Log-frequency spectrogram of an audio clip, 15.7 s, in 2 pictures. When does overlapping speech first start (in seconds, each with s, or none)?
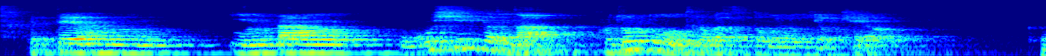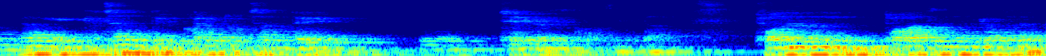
none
